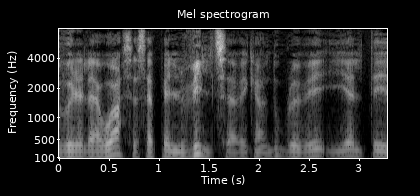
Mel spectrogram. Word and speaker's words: Wiltz: jouer demain s'il voulait la voir ça s'appelle wiltz avec un wlt z et donc je le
